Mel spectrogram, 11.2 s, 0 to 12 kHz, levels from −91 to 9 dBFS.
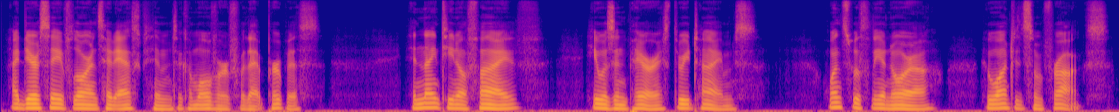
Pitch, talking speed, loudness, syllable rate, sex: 115 Hz, 150 wpm, -17 LUFS, 5.2 syllables/s, male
